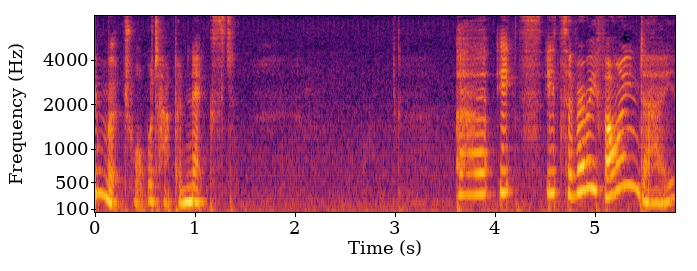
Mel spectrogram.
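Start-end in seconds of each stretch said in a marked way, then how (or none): 3.6-5.8 high, hesitant rabbit voice; timid voice. Acted. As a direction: stammer nervously. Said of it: "said a timid voice".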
